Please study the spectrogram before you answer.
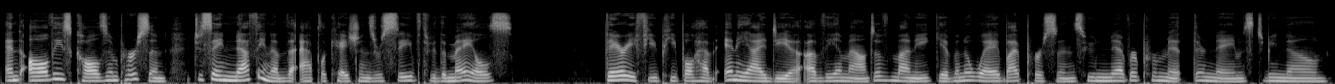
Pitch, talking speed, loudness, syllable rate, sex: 165 Hz, 175 wpm, -21 LUFS, 4.9 syllables/s, female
